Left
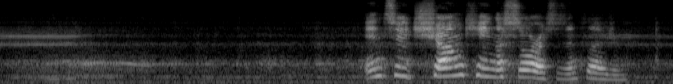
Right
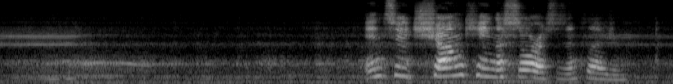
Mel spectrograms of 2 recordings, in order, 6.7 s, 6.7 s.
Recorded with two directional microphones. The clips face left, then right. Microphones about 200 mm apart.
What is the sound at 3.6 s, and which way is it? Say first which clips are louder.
A woman's voice: left 1 dB; 45° left (ahead or behind).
